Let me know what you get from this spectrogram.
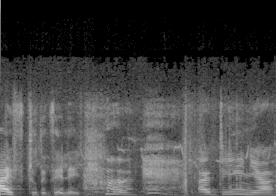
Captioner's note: Hundra scoffs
